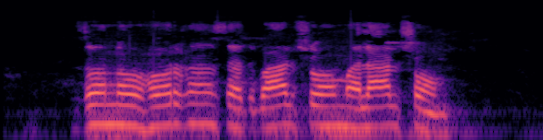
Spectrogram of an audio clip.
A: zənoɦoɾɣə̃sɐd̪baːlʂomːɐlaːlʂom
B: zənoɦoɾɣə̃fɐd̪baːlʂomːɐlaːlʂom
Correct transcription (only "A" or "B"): A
